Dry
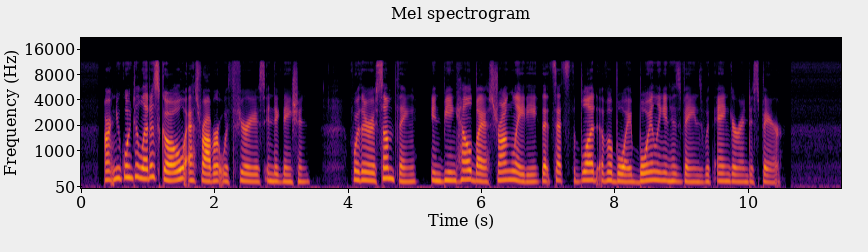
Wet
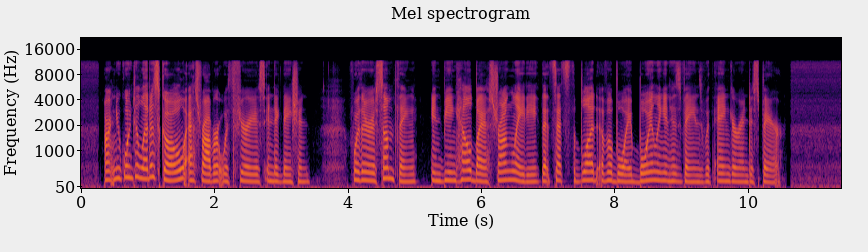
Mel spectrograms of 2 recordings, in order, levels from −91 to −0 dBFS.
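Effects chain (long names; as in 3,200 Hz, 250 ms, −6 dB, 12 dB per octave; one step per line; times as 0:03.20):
every bin compressed towards the loudest bin 2 to 1
level −2.5 dB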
